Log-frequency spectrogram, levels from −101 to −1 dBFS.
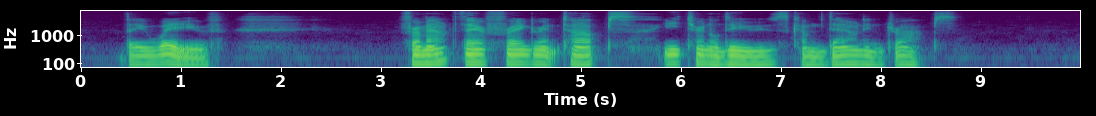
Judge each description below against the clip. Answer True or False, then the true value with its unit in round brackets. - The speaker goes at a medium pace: False (80 wpm)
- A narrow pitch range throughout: True (2.2 semitones)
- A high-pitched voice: False (100 Hz)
